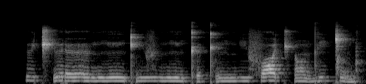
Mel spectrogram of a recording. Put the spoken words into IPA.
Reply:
ɨ t͡ʃʼ ɨ ɾ ɘː ŋ ĩː kʼ i v i ŋ ĩ kʼ ɘ kʼ ĩ ŋ i f ɒ t͡ʃʼ ɔ̃ d̪ i ǀ ũ ɡ

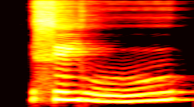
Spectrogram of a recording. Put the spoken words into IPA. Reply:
s e˥ j w uː˨˥

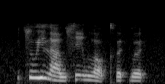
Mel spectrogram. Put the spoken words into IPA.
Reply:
t͡s uː˥ j l aː˨ w s iː˧ w l ɔː˨˩ kʰ ɵ˧ t̚ w ɵ˧ t̚

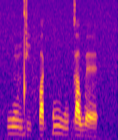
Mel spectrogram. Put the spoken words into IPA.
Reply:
w ũ˧ d i˨ f a˨˦ k͡p u˦˨ w u˧ ɡ a˧ w ɛ˨

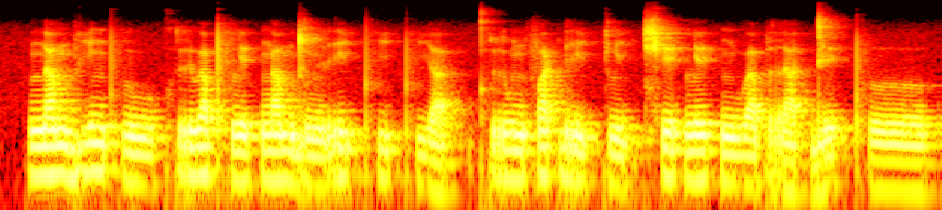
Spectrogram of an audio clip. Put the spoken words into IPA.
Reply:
n a˥˩ m b iː˥˩ n pʰ l uː˩˦ kʰ r ɯ˥˩ a̯ pʰ l e˦˥ k̚ ŋ a˥˩ m d u˧ n r i˥˩ ʔ pʰ i˦˥ ʔ pʰ i˨˩ a̯ | kʰ r u˧ n f a˥˩ k̚ r i˨˩ ʔ k l i˨˩ ʔ t͡ɕʰ e˥˩ ʔ l e˥˩ k̚ ŋ u˧ a̯ p r a˨˩ t̚ d e˦˥ ʔ pʰ ɤː˧

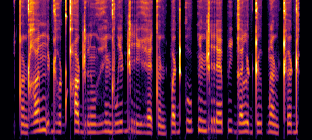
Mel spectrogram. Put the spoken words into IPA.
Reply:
t ɔ̃˩ ɖ ʁ ʌ˦˥ n ḭ˥˩ ɖ ɦ o˩ ɖ qʰ ʌ˥˩ ɖ r ũ˩ ɦ ĩ˥˩ ɖ w i˦˥ ɖ r i˩ ɦ ɛ˩ t ɐ̃˩ ɖ p ɐ˦˥ ɖ k u˦˥ p ĩ˦˥ ɖ r ɛ˦˥ p i˥˩ ɡ ɐ˦˥ l ɯ˩ ɖ ʈ ɯ˥˩ ɓ ɐ̃˥˩ ɖ ʈʰ ə˦˥ ɖ

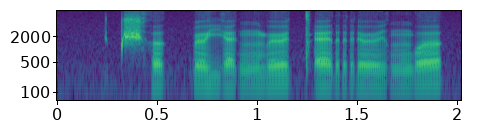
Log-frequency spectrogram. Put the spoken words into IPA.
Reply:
t͡ʃʰ ə k͡p ø j ɛ ŋ͡m ø tʼ ɛ r øː i̯ ŋʷ ə

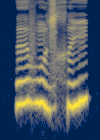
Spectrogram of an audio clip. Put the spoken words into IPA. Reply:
ɘ v õ z χ ĩ

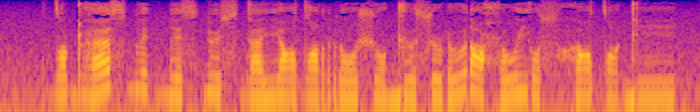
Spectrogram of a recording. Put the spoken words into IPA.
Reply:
dˤ u ɖʱ æ s b e ɡ͡b e s ɗ y s ɡ æ j e dˤ ɯ r o ʃ o ɡʲ ɯ s y ɽ ɯ ɾ ɑ ħ u j o s h ɯ tˤ ø ɡ i

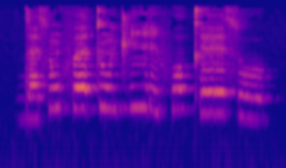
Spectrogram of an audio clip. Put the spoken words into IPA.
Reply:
d ɛ˨ s ũ˦ f ɛ˦ t ũ˦ d͡ʒ iː˦ ɾ i˨ f o˦ kʼ eː˦ s u˦

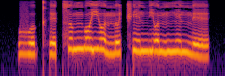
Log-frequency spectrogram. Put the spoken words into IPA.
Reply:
v ʊ˨ kʰ ɪ˨ t͡s ʊ˦ ŋ o˦ j ʊ˦˨ n ʊ˦ t͡ʃ ĩ˦ n j ʊ˦ n ŋ ĩ˦ n ɪ˨

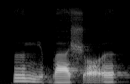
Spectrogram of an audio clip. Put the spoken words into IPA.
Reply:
ɯ˦ mʲ ə˧ b a˨ ʃ ɔ̰˦ ə̯

